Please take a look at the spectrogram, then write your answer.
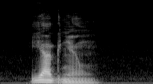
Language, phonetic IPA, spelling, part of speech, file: Polish, [ˈjäɟɲɛ], jagnię, noun, Pl-jagnię.ogg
